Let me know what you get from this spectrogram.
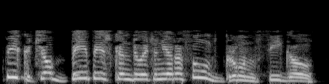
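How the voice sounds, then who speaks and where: A man voicing a small, sharp-tongued Scottish fairy clan queen who scolds and coaxes, in a dull, dry recording. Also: very high voice, big pitch swings, moderate pace, dry recording, voice pushed up, exaggerated voice. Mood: scolding. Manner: scolding, coaxing, artful.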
